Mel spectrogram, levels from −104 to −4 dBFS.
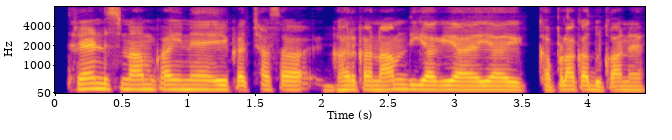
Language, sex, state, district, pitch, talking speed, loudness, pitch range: Hindi, male, Bihar, Supaul, 150 Hz, 285 wpm, -16 LUFS, 145-160 Hz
